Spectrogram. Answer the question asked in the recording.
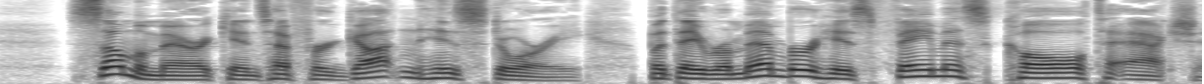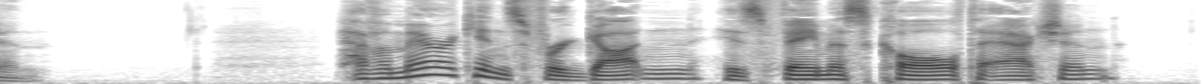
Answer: No, they haven't forgotten his famous call to action.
